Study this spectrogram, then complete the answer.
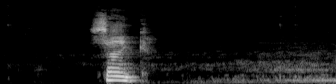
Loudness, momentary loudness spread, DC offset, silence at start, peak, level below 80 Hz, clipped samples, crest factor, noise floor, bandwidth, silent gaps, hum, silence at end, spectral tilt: -15 LUFS; 25 LU; under 0.1%; 0.9 s; -2 dBFS; -58 dBFS; under 0.1%; 20 dB; -67 dBFS; 13.5 kHz; none; none; 0 s; -4 dB/octave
